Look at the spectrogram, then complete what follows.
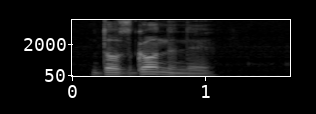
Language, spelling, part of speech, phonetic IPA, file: Polish, dozgonny, adjective, [dɔˈzɡɔ̃nːɨ], Pl-dozgonny.ogg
